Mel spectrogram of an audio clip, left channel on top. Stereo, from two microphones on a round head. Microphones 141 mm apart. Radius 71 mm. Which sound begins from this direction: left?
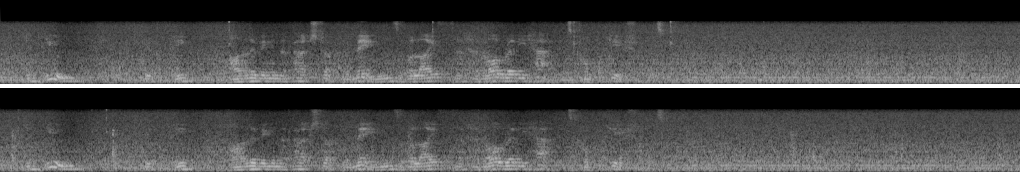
A man speaking, at 0.2 s.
